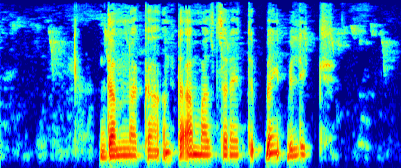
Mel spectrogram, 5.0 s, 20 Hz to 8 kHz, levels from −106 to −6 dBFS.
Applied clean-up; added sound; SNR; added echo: none; none; none; none.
